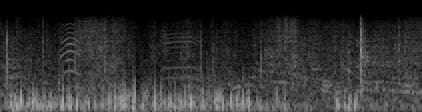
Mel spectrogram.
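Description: A hockey stick strikes a ball with a sharp crack.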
